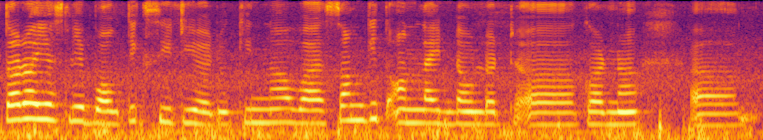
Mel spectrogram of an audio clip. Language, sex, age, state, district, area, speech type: Nepali, female, 18-30, West Bengal, Darjeeling, urban, spontaneous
